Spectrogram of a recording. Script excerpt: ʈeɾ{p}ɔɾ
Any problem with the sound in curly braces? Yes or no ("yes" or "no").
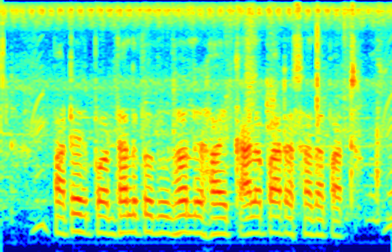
no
